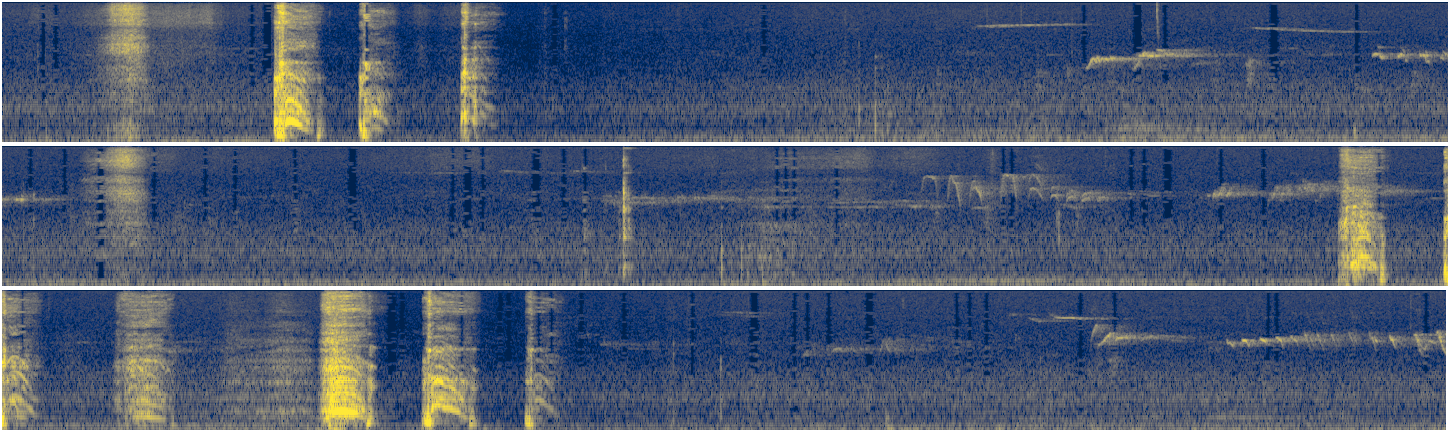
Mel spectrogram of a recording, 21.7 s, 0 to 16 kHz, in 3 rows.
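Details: Short dry-sounding coughs in clusters from an adult with COVID-19, with faint high chirps in the background; COVID-19 cough.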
